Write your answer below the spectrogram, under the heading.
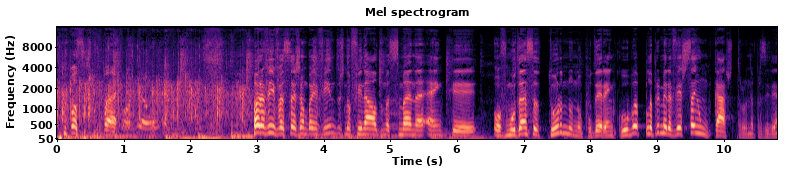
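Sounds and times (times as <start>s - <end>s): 
laughter: 0.0s - 1.8s
audience clapping: 0.0s - 3.8s
speech: 0.2s - 1.8s, 2.8s - 10.7s.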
